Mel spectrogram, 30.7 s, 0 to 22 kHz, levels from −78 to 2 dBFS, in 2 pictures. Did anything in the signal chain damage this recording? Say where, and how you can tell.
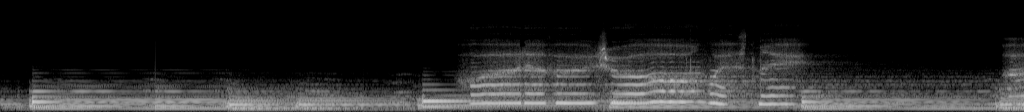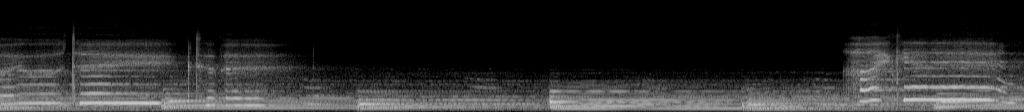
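Yes: a doubled audio track from 2.32 to 5.44 s. A full-band copy trails the original by about a second, a few dB quieter, with no decay or room colour, and starts and stops abruptly, likely an edit or second capture path holding two out-of-step copies.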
